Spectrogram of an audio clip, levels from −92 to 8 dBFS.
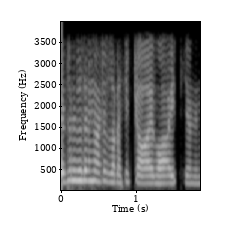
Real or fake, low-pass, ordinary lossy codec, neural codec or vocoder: fake; 3.6 kHz; none; codec, 16 kHz in and 24 kHz out, 0.6 kbps, FireRedTTS-2 codec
